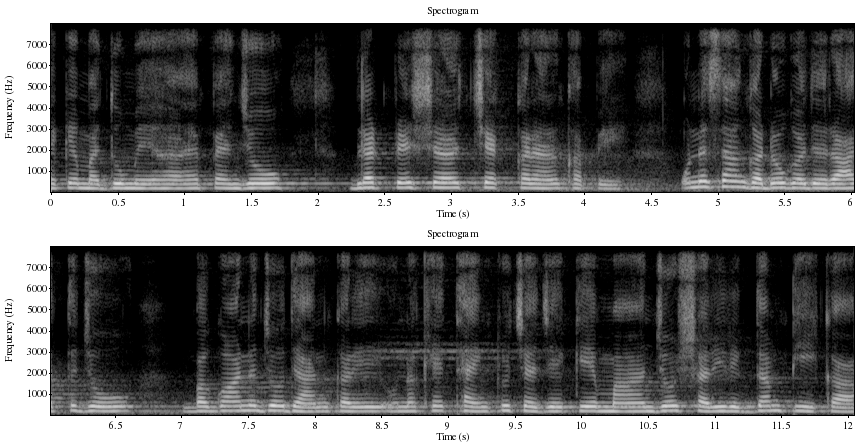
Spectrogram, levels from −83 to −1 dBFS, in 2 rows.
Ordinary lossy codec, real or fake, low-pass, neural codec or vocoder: none; real; none; none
